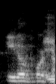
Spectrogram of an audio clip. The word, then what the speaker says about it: Ido Portal: Ido Portal.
